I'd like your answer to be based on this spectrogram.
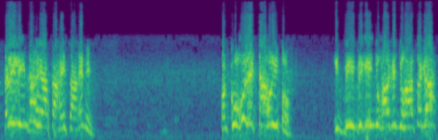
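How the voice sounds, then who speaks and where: An actor playing a bullying thug who yells threats while collecting protection money. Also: male voice, very high-pitched, fairly quick, no echo, full character voice. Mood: menacing. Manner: yelling, menacing. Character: loud bullying male extortion thug.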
